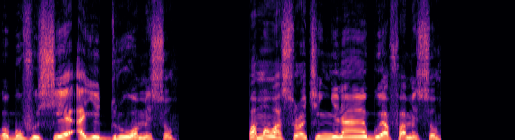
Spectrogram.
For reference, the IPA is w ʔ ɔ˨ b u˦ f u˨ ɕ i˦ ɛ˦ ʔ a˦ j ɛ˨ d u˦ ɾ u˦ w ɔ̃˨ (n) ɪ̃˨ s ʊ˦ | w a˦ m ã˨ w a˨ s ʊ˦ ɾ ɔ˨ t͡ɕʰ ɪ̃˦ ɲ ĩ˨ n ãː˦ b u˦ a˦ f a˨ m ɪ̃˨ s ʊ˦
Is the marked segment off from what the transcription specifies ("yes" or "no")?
yes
